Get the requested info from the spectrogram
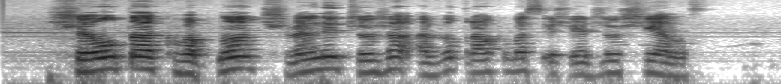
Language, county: Lithuanian, Kaunas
